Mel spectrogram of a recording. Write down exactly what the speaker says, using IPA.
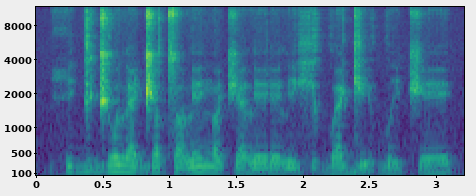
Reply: h i ɡʲ ɒ d͡ʒ o l æ d͡ʒ ɒ t͡s ɒ l e n ɒ t͡ʃ æ l e ɾ e l i xʲ e ɡʷ æ ɡʲ e ɾʲ e ɡʷ i t͡ʃ e

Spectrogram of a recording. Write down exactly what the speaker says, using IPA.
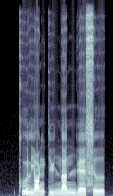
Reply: kʰ u˥˩ l j ɑ˧˥ ŋ t̪ y˨˩ n̪ a˥˧ n n̪ ɥ ɛ˥˩ s ɹ̩˧˥

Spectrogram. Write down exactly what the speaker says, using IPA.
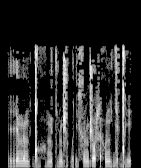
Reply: rʲ ɛ m ʏ m i̤ ɡ͡ǃ o̤ h o̤ m ʏ tʲ o̤ n d͡ʒ ə̤ ɓ ə̤ ɗ i̤ x ʏ n d͡ʒ o ɬ ə h u ɲ i̤ dʲ ɛ ɡ͡ǃ i

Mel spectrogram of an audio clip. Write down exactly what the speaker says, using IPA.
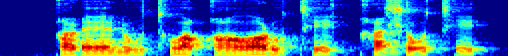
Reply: q e ɽ ɛː ɳ u tʰ oː q ɔː ɽ u tʰ e ɡ qʰ e z ɽ o tʰ e

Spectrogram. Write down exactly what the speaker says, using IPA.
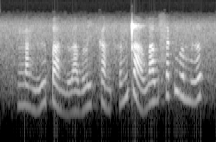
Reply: ŋ a˨˩ ŋ ɣ ɨ˧ ɓ a˨˩ n ɹ a˨˩˨ w ɹ i˧˥ k a˨˩ n h ə˧˥ ŋ ʈ aː˨˩˨ w a˧ w s a˦˥ k̚ ŋ u˧ ə̯ m ɨ˧˥ ə̯

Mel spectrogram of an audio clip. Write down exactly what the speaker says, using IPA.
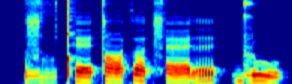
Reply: z ɑ̤˨˩˦ ǃʰ ɛ˨˩˦ t ɑ˨˩˦ k ʌ˥˩ t͡sʰ æ˨˩˦ r | ɖ͡ʐ u˥˩

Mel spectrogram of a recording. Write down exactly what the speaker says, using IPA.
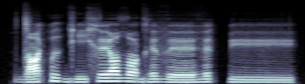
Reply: d ɑ k͡p ɯ ɡʱ i x øː ðˤ u ɡʱ ø v øː ɦ ø k͡p yː

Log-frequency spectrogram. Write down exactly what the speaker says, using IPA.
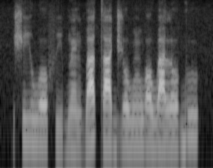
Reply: ʃ i˧ w o˧ f i˨ b ɛ̃˨ ɡ͡b a˨˦ t a˧ d͡ʒ o˧ w ũ˧ w ɔ˧ w a˧ l o˧ ɡ u˦

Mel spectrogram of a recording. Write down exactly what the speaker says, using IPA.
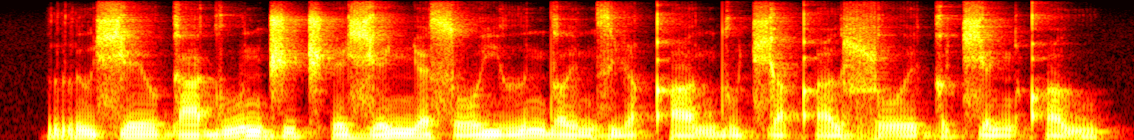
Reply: r ɯ ɕ e ʊ̯ ɡ a ɡ u n d͡ʒ i t͡ʃʼ e ʑ e ɲ ɛ s o j ɯ n d ʌ ɪ̯ n z i qʼ ʌ n d u t͡ɕ ɯ qʼ ɯ ɮ o ɪ̯ ɡ ʌ t͡ɕ ɛ ɲ qʼ u

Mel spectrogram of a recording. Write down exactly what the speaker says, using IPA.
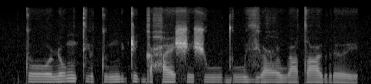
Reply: t oː ɳ o ŋ tʲ o t u ŋ i ʈ i ɡ ə ħ æ ʃ e ʃ uː d̪ uː zʲ o ʕ uː tˤ uː r ə e̯

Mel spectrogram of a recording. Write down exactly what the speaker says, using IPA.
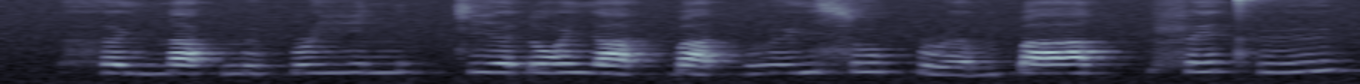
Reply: h ə˨˩ j n a˨˩ k̚ m ɨ˨˩ p̚ ɹ i˧ n | c i˧ ə̯ ɗ ɔ˧˥ j a˨˩ k̚ ɓ a˨˩ k̚ v ɨ˧˥ j s u˦˥ p̚ ɹ ə˨˩˦ m ɓ a˦˥ t̚ | ʂ e˧˥ t̪ʰ ɨ˧˥

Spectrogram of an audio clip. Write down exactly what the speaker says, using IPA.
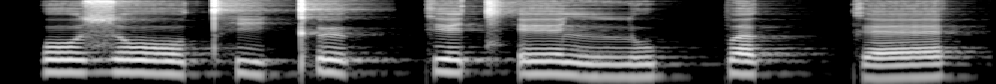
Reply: o˥ z oː˥˧ t̪ʰ i˧˩ kʼ ø˥˧ kː e˥ t͡sʼ e˧ lː u˩˧ pː ɜ˥ kː ɛ˩˧

